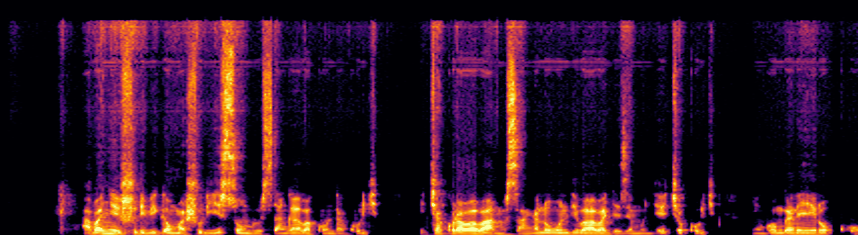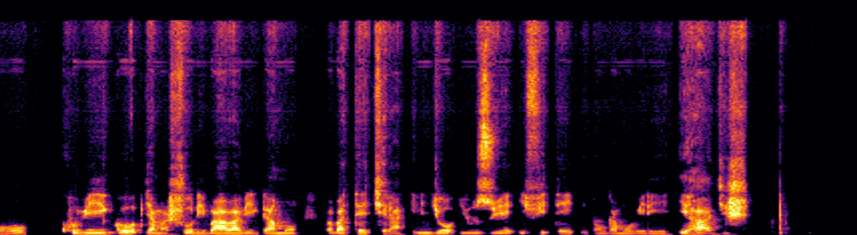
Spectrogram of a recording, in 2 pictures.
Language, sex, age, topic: Kinyarwanda, male, 25-35, education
